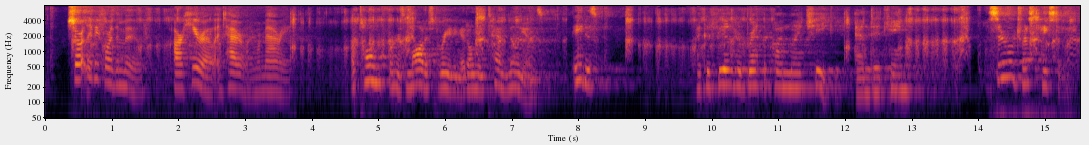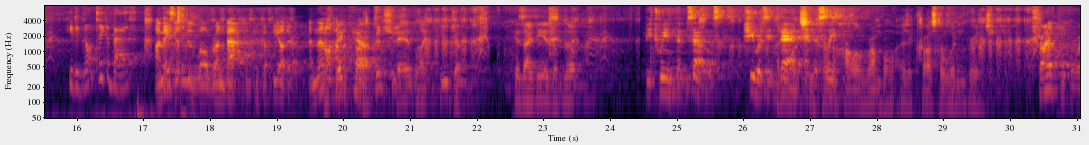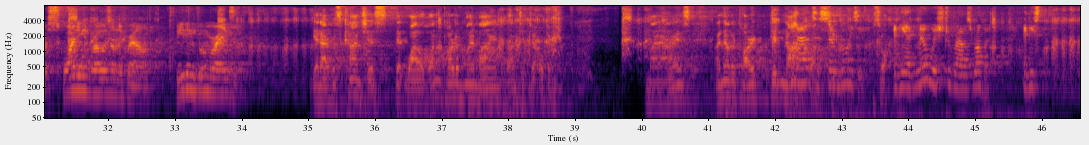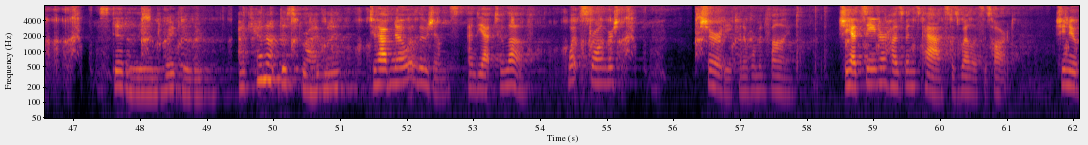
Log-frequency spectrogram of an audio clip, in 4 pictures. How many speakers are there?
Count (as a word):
ten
